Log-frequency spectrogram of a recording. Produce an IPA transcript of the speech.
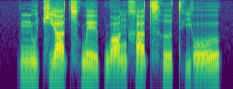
n̪ u˥˧ t͡ɕ j ä˥˧ t͡sʰ w e˥˩ ɪ̯ p w ɑ˧˥ ŋ x ä˨˩ t͡sʰ ɹ̩˥ t̪ʰ j o˧˥ ʊ̯

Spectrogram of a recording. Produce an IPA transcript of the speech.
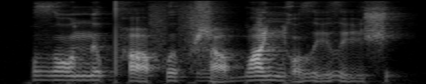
ð ɔ˦ n ə˦ pʰ ɑ̰˧ f ə˨ f ɮ ɑ̰˨ b ɑ˦ ɲ ɔ̰˨ ð ḭ˦ ð ḭ˧ ʃ

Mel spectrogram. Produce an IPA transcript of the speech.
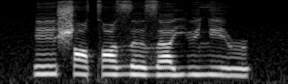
e ʃ a tˤ o z ə z a j y lʲ e ɹ

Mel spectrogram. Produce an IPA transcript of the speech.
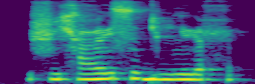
f i x ʕ ʉ s u ɡ i m l ʉ ħ

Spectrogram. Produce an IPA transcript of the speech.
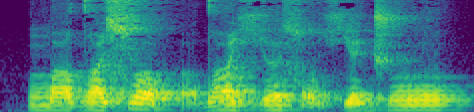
m ɔ˨ dˤ ʌ˨ ɕ ɔ˦˨ h ɔ̰˨ dˤ ʌː˦ ç əː˦ ɬ ɔ̰˦ ç ɛ˨ d͡ʒ oː˦

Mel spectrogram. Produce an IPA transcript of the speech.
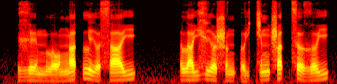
ɣ e˨˩ m l ɔ˨˩˨ ŋ a˦˥ t̚ l i˨˩˨ ə̯ s a˧˥ j | l a˧˥ j ɣ i˨˩ ə̯ ʂ ə˨˩ ŋ ʔ ə˨˩˨ j c ə˧ ŋ ʂ a˦˥ t̚ s əː˨˩˨ ɣ ə˧˥ j

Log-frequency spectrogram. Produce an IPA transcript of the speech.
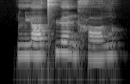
l j ä˧˥ t̪ʰ ɥ ɛ˥˩ n x ɑ˧˥ ŋ

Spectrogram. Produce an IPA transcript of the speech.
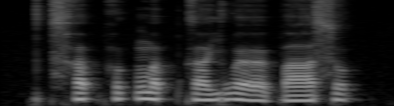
t͡sʰ ɐ˨˥ p̚ h ʊ˨˥ k̚ m ɐ˨ p̚ k ɐ˨˧ j w œː˨˩ p aː˨˥ s ʊ˨ k̚

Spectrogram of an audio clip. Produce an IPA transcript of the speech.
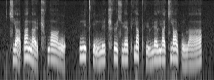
t͡ɕ j ä̰˨˩ p a˥˩ n a̰˨˩ ɪ̯ ʈ͡ʂʰ w ɑ˥˩ ŋ | n̪ i˥˩ t̪ʰ ḭ˨˩ n m i˧˥ ʈ͡ʂʰ ɻ̩˥˩ ɕ ɥ ɛ˧˥ pʰ j ä˥˩ pʰ y̰˨˩ l ɥ ɛ˥ l j ä˥ t͡ɕ j ɑ˥˩ ʊ̯ p ɤ˩ ŋ ɻ ä˧˥

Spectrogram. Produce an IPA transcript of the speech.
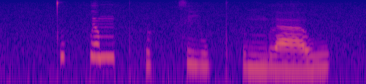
t̪ ʊ˥ k̚ l ɐ˥ m pʰ ʊ˨˥ k̚ s iː˨ w pʰ ʊ˨ ŋ l aː˨˧ w

